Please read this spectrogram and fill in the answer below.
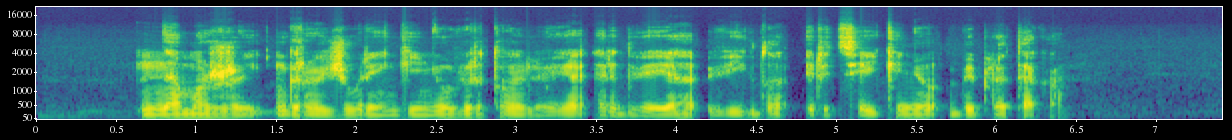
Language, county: Lithuanian, Vilnius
